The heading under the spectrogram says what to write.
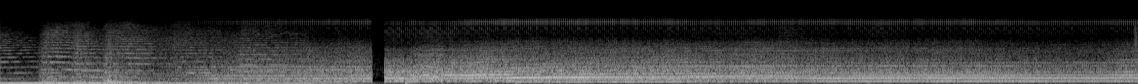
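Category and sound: vehicle, car driving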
